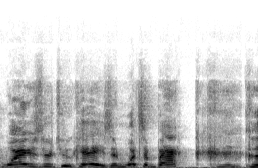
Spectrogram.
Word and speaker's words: Bakkt: I had to listen to a pronunciation because I myself was looking at it like Buck, but I'm glad we got it out of the way. It is back to the utter haha.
